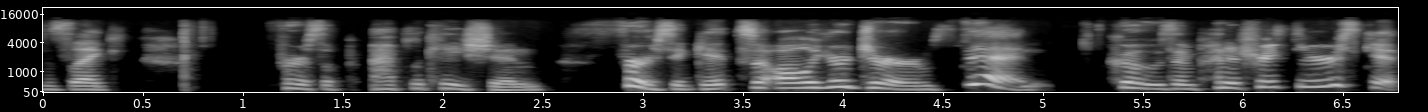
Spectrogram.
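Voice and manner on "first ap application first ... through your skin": loud, high sports play-by-play commentator voice. Picturing how a commentator would describe the product: commentator voice. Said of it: "like, a commentator voice".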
